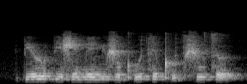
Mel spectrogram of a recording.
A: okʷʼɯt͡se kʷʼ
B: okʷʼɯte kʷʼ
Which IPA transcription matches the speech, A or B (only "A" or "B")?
A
